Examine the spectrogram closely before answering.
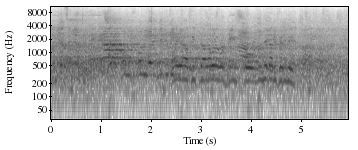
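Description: Men in the crowd shout encouragement loudly.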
